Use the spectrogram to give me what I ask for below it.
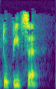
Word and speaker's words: Тупица: И, думаю, в то время я бы лопнул от хохота, узнав о наличии в области деревни Тупица, вообще-то с ударением на первый слог.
